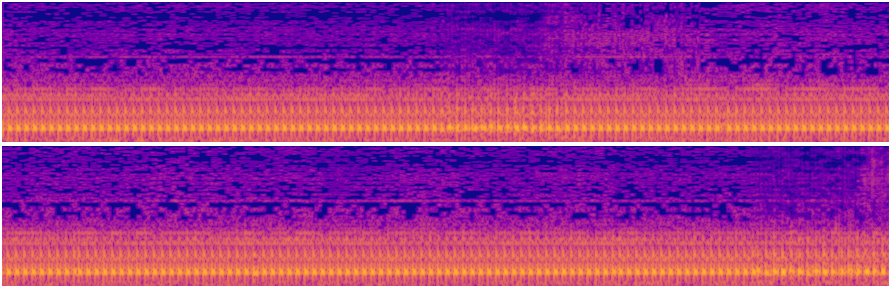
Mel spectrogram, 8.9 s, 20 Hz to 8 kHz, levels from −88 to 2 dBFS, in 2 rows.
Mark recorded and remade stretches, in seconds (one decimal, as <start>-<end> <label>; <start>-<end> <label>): 0.0-2.2 recorded; 2.2-2.8 remade; 2.8-8.2 recorded; 8.2-8.9 remade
